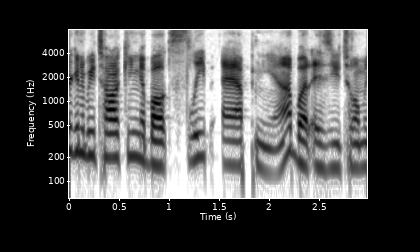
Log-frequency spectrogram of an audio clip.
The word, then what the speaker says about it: Sliiip: It's spelled S L triple I P, but pronounced sleep.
